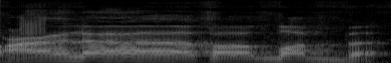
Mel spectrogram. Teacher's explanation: Dab ada pantulan di situ, qalqalah kubra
